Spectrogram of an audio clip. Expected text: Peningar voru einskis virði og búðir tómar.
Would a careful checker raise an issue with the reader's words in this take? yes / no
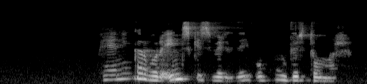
no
